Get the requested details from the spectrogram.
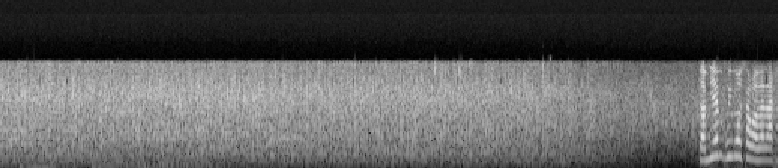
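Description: A large audience applauds in an echoing hall, slowly fading.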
